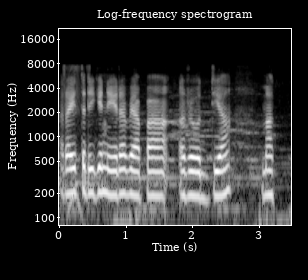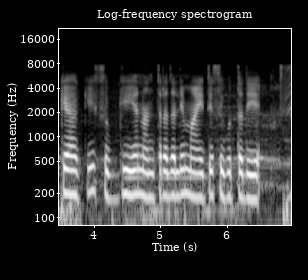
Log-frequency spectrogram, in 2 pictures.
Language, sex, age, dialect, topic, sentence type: Kannada, female, 18-24, Mysore Kannada, agriculture, question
